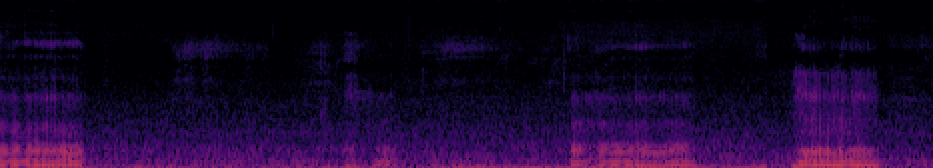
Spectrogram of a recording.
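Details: Sleeping Saint Bernard puppy: irregular low rumbling snores with steady background noise. Snoring.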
